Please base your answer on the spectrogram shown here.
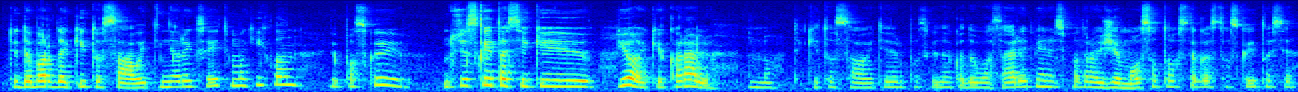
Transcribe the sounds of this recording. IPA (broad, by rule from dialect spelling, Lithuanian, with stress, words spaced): ˈtʲɪ dɐˈbɐr ˈdɐ ˈkʲiːtʊ ˈsɑːʋɐɪtʲɪ nʲɛˈrɐɪks ˈɐɪtʲ mʊˈkʲiːklˠɐn jɛʊ pɐsˈkʊɪ ˈnʊ ˈtʲɪ ˈskɐɪtɐsʲ ɪˈkʲɪ ˈjoː ˈɪkʲɪ kɐˈrɑːlʲʊ ˈnʊ ˈtɐɪ ˈkʲiːtʊ ˈsɑːʋɐɪtʲɪ ɪr pɐsˈkʊɪ ˈdɐ kɐˈdʊ ʋɐˈsɑːrʲɛ ˈmʲeːnʲɛsʲɪ ˈmɐ ɐtˈroː ʒʲiɛˈmoːs ɐˈtoːstoːɡɐs ˈtoːs ˈskɐɪtoːsʲɪ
